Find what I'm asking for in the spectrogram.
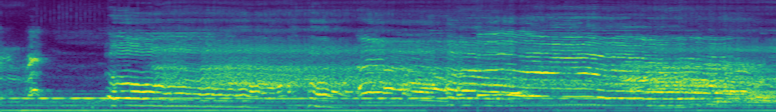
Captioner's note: chorus moaning; Danko groaning; deep growling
